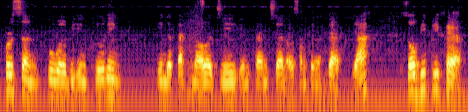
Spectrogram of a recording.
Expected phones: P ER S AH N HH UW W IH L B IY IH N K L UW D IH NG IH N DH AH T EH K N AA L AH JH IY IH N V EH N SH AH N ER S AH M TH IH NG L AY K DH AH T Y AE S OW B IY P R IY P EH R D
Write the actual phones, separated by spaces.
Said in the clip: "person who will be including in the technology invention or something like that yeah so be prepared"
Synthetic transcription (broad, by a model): P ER S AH N HH UW W IH L B IY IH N K L UW D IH NG IH N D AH T EH K N AA L AH JH IY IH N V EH N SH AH N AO S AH M T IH NG L AY K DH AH T Y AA S OW B IY P R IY P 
